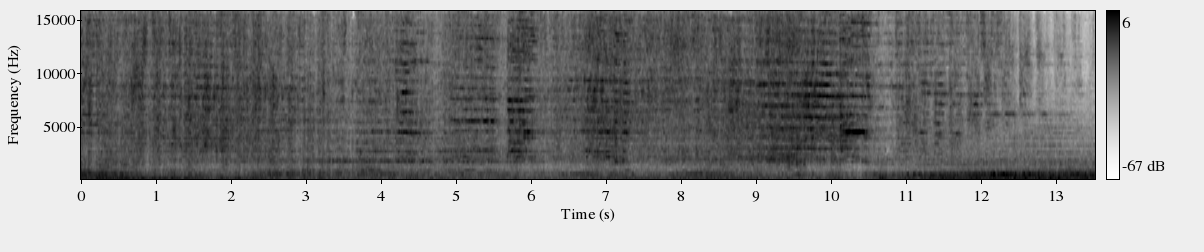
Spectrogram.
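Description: Freight train cars rolling past on a curve: steady wheel-on-rail rumble, with high-pitched wheel squeal rising and fading as the wheels grind through the curve.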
